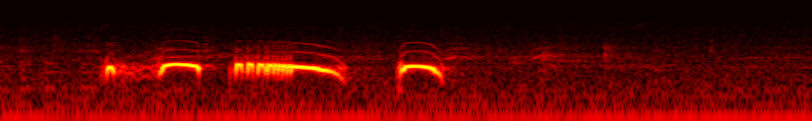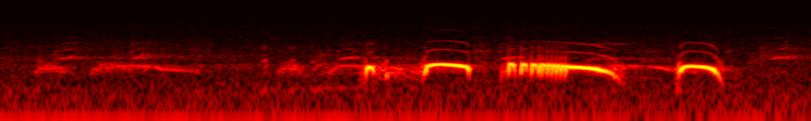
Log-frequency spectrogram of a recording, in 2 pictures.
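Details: Spotted dove decoy bird cooing to lure wild doves: two loud phrases of hollow, arched coos around one kilohertz, a short note, a pair, a long falling drawn-out coo, then a final note, separated by a quiet pause.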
